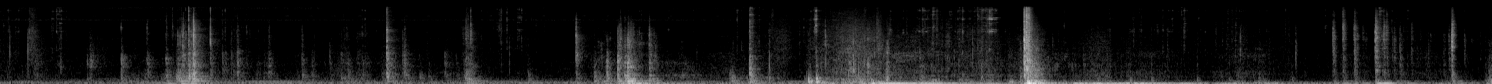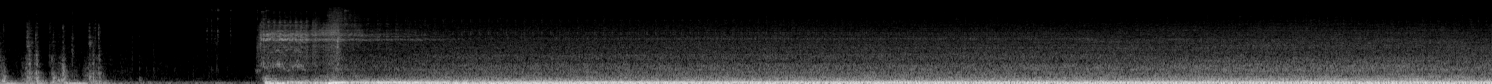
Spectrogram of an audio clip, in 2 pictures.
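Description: Getting into an old car: scattered knocks and clicks of the door, seat and keys. About two-thirds of the way through, the old police car's engine starts suddenly and runs on at a steady idle.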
